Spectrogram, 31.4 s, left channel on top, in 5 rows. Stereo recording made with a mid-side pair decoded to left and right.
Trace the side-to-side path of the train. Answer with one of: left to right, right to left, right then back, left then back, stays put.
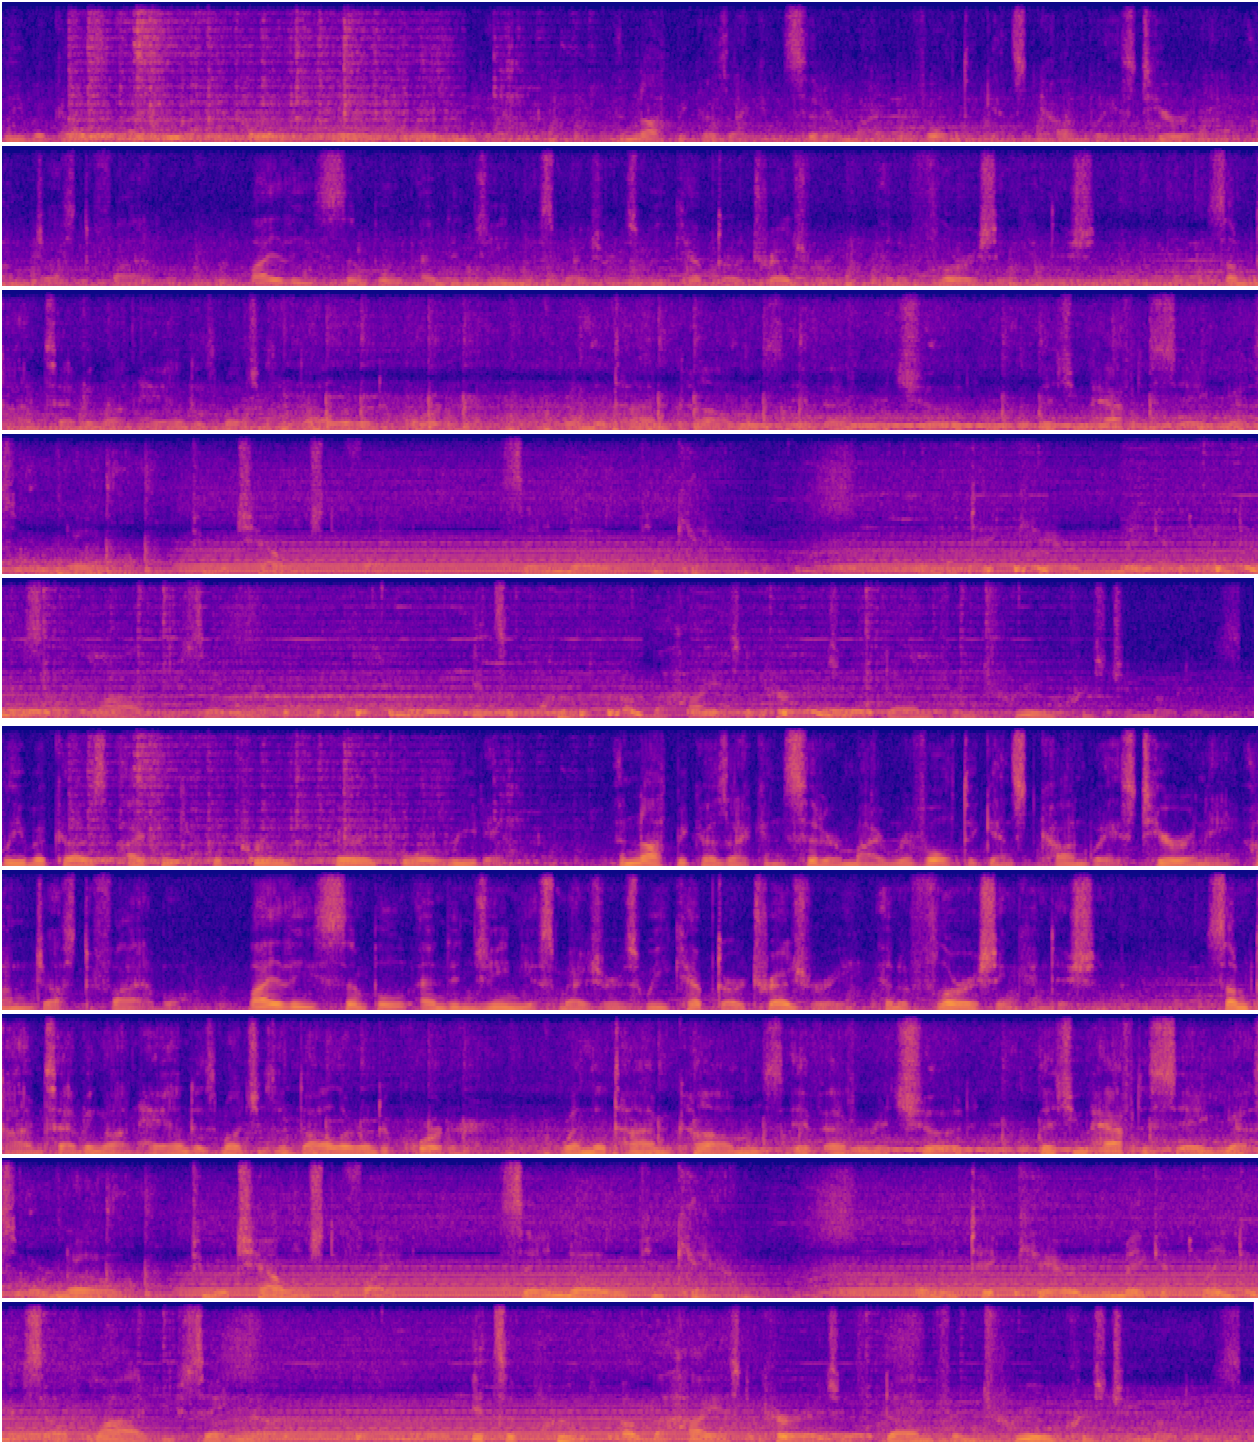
left to right.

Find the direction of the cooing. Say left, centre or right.
left.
